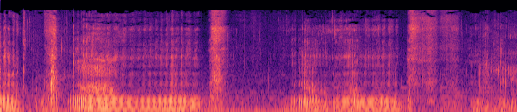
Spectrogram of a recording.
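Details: A French Bulldog growls while its owner play-attacks it. Low, rumbling harmonic growls run almost continuously, swelling into louder grumbling bursts, with a few short sharp noisy breaths or thumps between them.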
